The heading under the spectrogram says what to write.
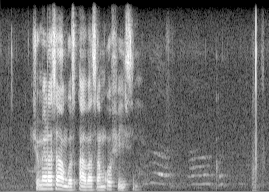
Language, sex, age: Venda, male, 22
